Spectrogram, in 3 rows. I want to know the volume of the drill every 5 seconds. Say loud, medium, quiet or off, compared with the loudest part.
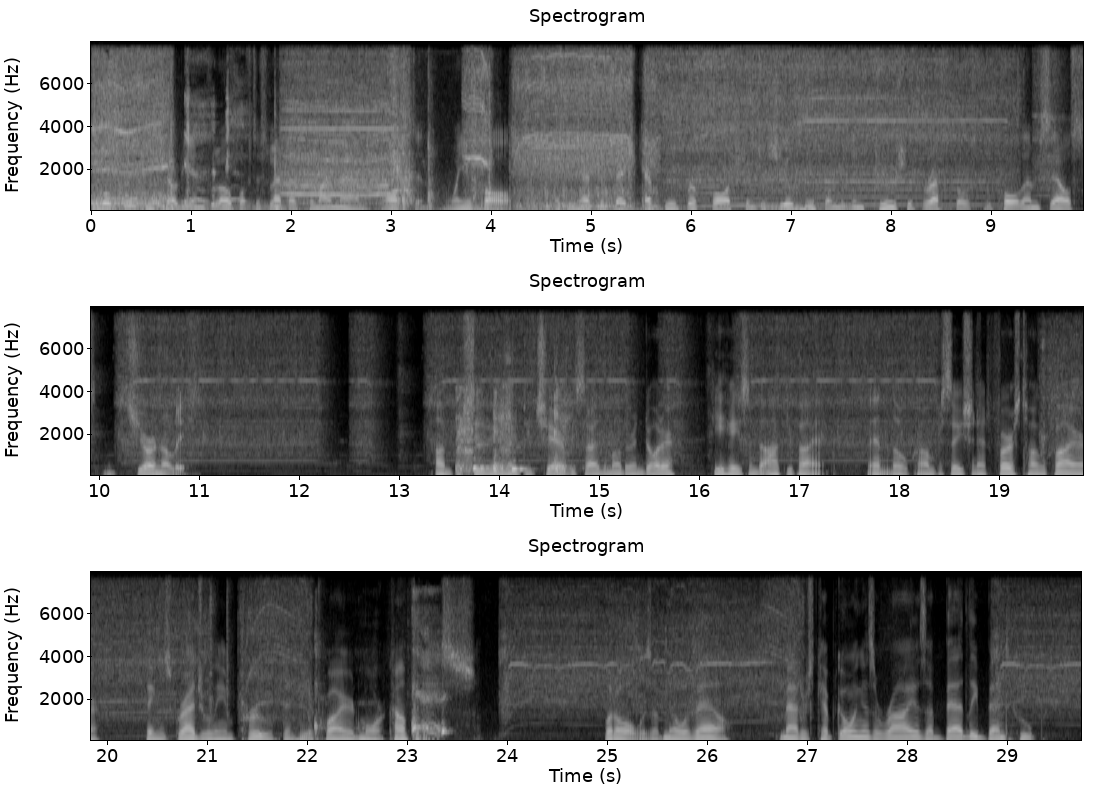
loud, medium, quiet, quiet, quiet, quiet.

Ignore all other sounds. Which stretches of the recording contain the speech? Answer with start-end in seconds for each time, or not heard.
0.0-11.0, 13.3-23.8, 24.9-29.4.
